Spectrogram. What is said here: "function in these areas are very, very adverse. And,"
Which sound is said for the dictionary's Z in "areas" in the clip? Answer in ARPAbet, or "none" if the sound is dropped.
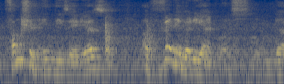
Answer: Z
